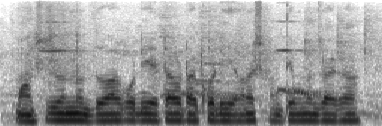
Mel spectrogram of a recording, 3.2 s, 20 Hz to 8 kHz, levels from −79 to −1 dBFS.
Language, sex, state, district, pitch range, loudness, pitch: Bengali, male, West Bengal, Alipurduar, 105-110 Hz, -14 LUFS, 110 Hz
